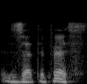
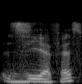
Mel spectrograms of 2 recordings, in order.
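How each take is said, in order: First: The letter Z is said a non-American way. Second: The letter Z is said the American way. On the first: "I would say Z F S" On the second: "American says Z F S because they pronounce Z in different way"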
